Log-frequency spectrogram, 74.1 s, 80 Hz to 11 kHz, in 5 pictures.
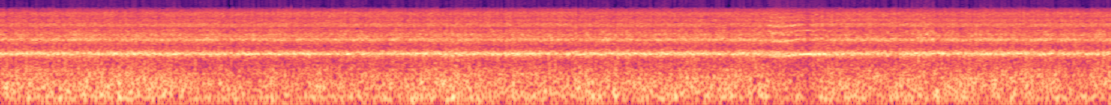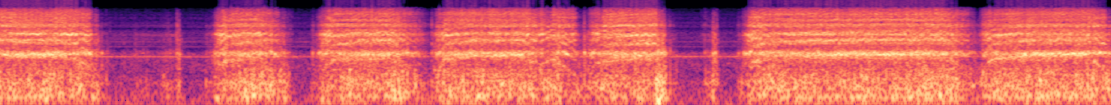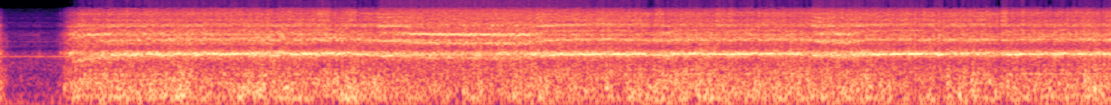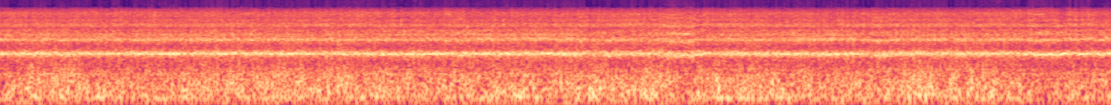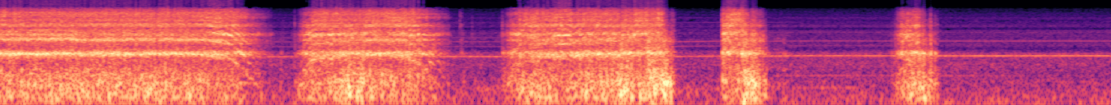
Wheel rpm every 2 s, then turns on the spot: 230, 230, 240, 240, 230, 230, 230, 230, 90, 80, 140, 140, 80, 200, 150, 90, 210, 220, 220, 230, 230, 230, 230, 240, 240, 230, 230, 230, 230, 230, 230, 120, 140, 150, 100, 10, 0.
16-18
